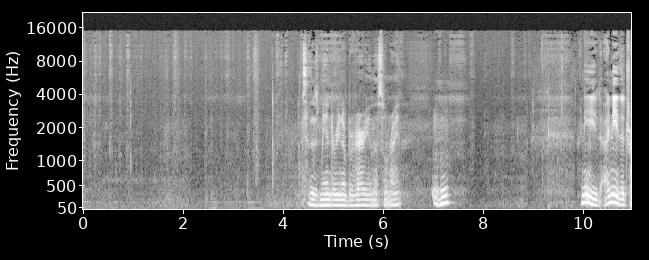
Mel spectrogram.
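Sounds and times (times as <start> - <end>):
pencil scratching across paper: 0.0 - 5.2, 7.7 - 9.0
speech: 4.4 - 7.4, 10.0 - 10.9.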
